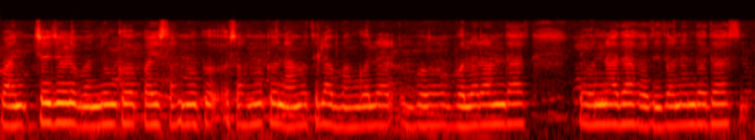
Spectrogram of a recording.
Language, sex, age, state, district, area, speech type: Odia, female, 18-30, Odisha, Subarnapur, urban, spontaneous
